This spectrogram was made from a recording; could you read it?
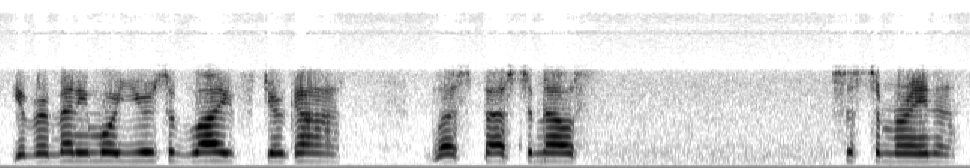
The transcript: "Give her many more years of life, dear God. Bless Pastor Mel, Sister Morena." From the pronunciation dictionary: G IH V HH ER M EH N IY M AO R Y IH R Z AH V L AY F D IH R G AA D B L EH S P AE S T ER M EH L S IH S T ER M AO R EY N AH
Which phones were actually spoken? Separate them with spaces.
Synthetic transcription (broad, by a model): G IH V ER M EH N IY M AO R Y IH R Z AH V L AY F D IH R G AA D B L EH S B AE S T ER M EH L S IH S T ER M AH R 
